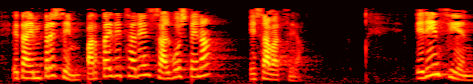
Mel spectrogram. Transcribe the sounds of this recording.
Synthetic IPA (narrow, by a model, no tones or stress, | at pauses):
e̞t̪ae̞mpɾe̞se̞mpaɾt̪ajðe̞t͡saɾe̞nsalβoe̞spe̞na | e̞saβ̞at͡se̞̰a̰ | eɾejnt͡sie̞n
